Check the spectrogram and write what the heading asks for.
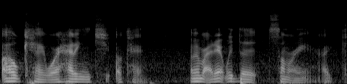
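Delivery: ordinary delivery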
